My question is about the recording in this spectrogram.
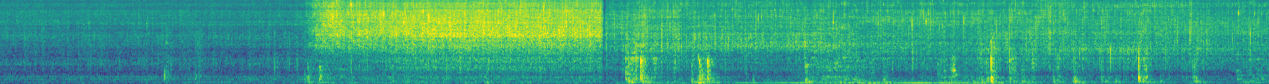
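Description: Pan-fried pork buns (sheng jian bao) sizzling in oil in a hot frying pan once their steaming water has cooked off, the bottoms crisping. The sizzling grows much louder about five seconds in for some four seconds, then stops short back to a steady sizzle, with scattered taps and scrapes of a slotted turner against the pan as the buns are lifted.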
